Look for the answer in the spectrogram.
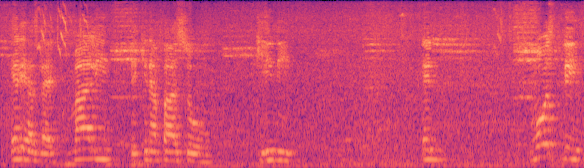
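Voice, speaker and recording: In a small indoor hall, a young man with a Zimbabwean accent teaches an audience about drumming, speaking slowly, plainly and kindly with frequent pauses. His pitch is fairly high. Recorded from a far camera despite a stand mic, the sound is distant, echoey and noisy.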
